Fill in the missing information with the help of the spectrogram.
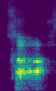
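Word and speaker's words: kaf: Kha means wall, and it's pronounced ka'af.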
